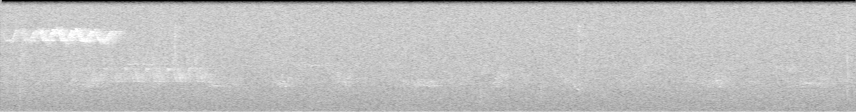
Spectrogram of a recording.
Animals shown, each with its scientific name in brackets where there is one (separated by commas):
Black-and-white Warbler (Mniotilta varia), Ovenbird (Seiurus aurocapilla)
